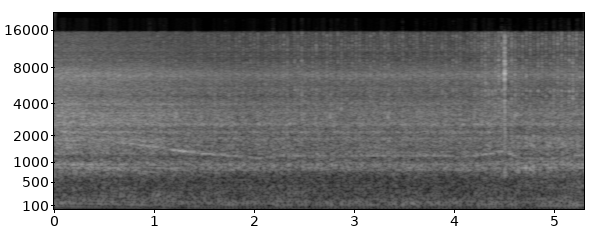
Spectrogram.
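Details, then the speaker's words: Car AC belt that squealed because it was installed too loose; after the fix the AC clutch is engaged and revved. Steady, even idle with no belt slip, squeal or chirp even when revving: normal AC belt operation. "التكييف اشتغل، زود بنزين، والسير مش بيتزحلق ولا بينتج اي صوت حتى لو زودنا بنزين."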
